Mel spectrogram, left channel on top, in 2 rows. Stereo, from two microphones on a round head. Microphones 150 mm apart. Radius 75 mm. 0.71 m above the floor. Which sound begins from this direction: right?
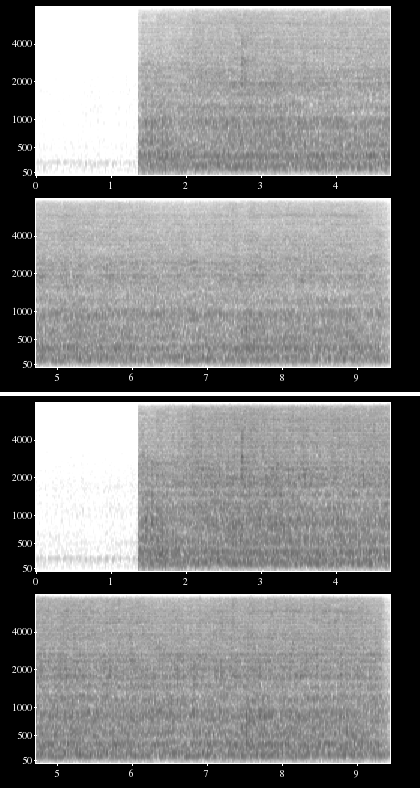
Boiling, at 1.4 s.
